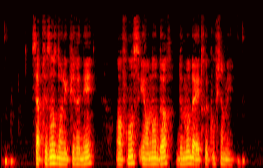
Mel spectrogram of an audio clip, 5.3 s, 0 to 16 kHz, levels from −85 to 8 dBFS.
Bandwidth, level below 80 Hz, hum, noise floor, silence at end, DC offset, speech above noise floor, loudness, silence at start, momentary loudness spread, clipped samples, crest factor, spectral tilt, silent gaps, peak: 11 kHz; -64 dBFS; none; -45 dBFS; 0.4 s; under 0.1%; 21 dB; -25 LUFS; 0.1 s; 18 LU; under 0.1%; 20 dB; -6.5 dB/octave; none; -6 dBFS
